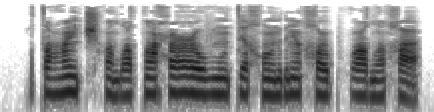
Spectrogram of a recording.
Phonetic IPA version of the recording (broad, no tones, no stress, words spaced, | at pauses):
tˤɐɦẽt͡ʃʰɐ̃ dˤotˤĩħɵ ʕovũ tiχũrĩ χɵpʰwi dˤɐ̃χa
